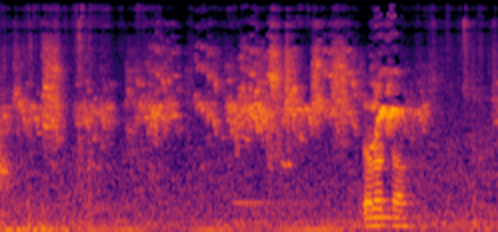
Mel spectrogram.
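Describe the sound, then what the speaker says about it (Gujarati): Cockatiel squawks and chirps in a breeding colony, with a brief loud call near the end standing out over a background of birds chattering. "આ કોકાટેલ છે।"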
